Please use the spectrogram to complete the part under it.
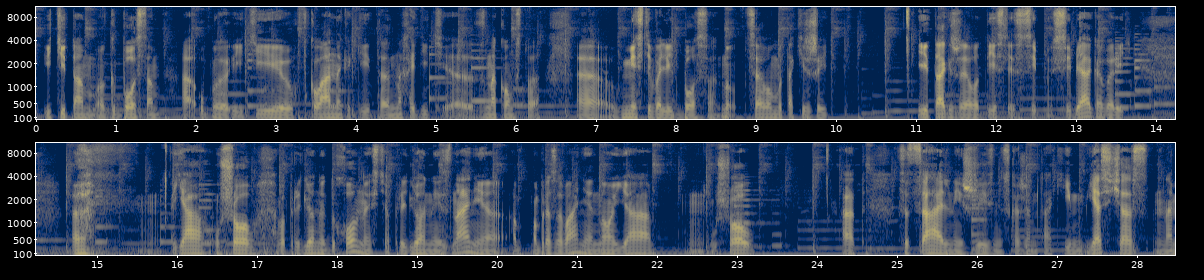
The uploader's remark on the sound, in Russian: Выпуск был записан возле моря, что придаёт свою определенную атмосферу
